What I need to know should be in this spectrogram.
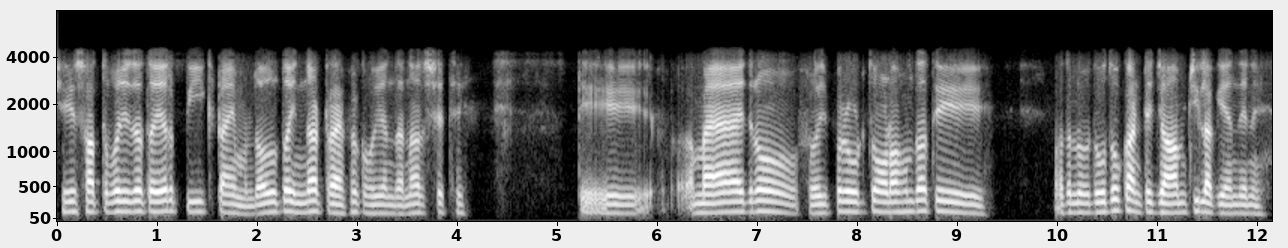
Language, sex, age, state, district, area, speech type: Punjabi, male, 30-45, Punjab, Ludhiana, rural, conversation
